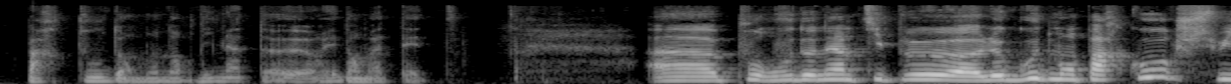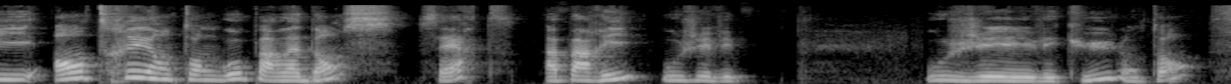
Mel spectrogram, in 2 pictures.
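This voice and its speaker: A woman speaks in an Argentine accent with a dark, mellow tone and very wide pitch swings. The background is quiet. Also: medium pitch for a woman, fairly slow pace. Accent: Argentine-tinged French. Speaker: tango historian and lecturer. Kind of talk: online presentation. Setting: video conference. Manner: hesitant, many fillers.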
